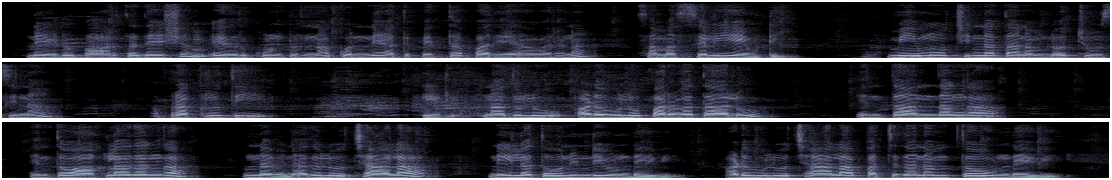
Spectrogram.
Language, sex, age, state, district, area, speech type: Telugu, female, 30-45, Telangana, Jagtial, rural, spontaneous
